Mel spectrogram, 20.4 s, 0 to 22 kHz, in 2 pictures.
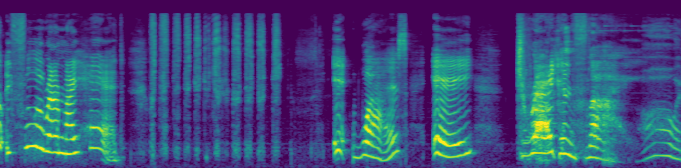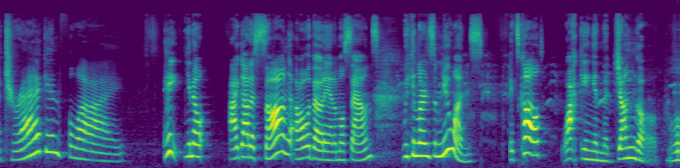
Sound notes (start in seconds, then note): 2.6 flitting noises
